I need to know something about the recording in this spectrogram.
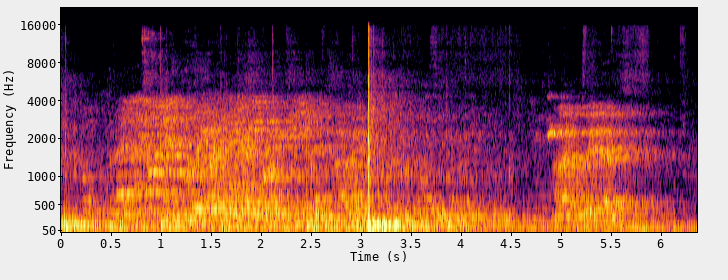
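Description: Girls' voices calling and chattering in an echoing gym, with one sharp smack of a volleyball about three seconds in.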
